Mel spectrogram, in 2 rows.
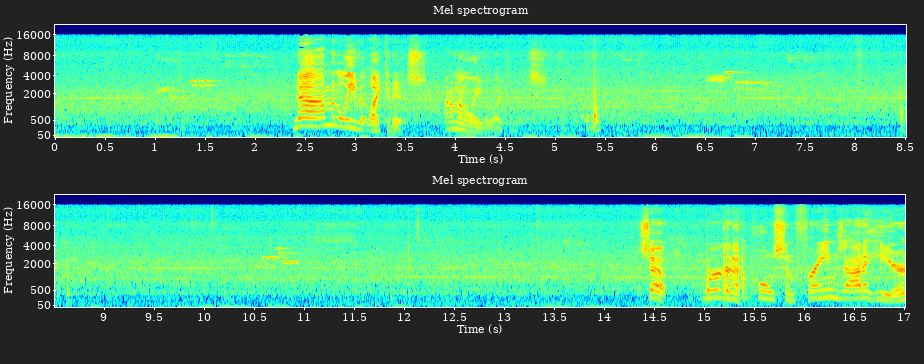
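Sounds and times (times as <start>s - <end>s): honeybees buzzing: 3.7s - 17.0s.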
